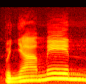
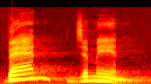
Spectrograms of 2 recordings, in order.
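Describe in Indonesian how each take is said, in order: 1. Konsonan tengah terdengar seperti y dalam bahasa Inggris. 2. Konsonan tengah terdengar seperti j dalam bahasa Inggris. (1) "Jangan Benyamin, nah itu yang lain. Kalau itu ya Anda tambahkan Sueb" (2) "Nah itu yang benar"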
